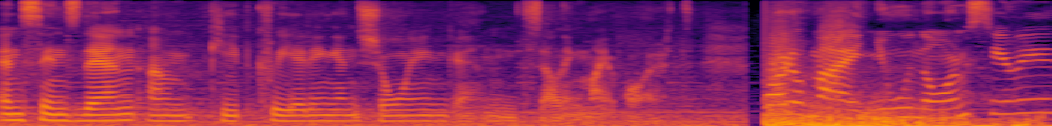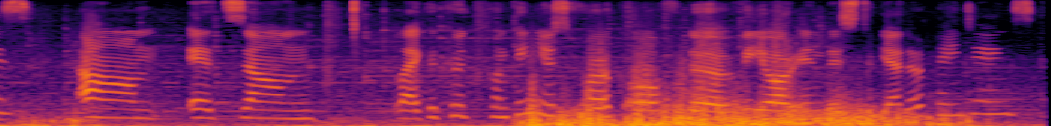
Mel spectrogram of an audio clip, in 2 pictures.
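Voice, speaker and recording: A painter from Hungary speaks English with a Hungarian accent, describing her work hesitantly with many ums and uhs. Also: low-pitched. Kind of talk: artist talk about her painting.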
